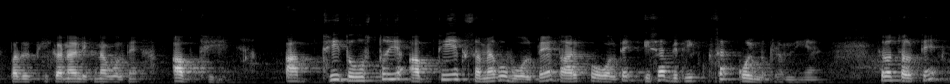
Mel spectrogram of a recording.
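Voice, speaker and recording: A man teaching an exam-prep vocabulary quiz in a chatty, repetitive way, often calling his viewers friends. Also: on the high side.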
